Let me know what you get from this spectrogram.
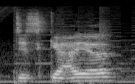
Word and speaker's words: Disgaea: Coming out Monday, January 30th, which is already gone, done, and said, Double Dragon 4, PS4, Disgaea 2.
